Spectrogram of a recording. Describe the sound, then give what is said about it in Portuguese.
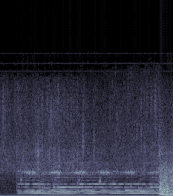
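Light rain falling: a soft, steady hiss of drizzle beneath a sustained, droning musical chord, which thins out at the end and leaves the rain noise alone. “E de repente cai uma chuvinha, né? Cai uma chuva de leve.”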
